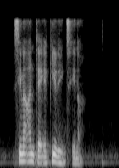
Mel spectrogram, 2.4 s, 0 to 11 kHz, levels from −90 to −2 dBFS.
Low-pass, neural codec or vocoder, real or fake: 7.2 kHz; codec, 16 kHz, 1 kbps, FunCodec, trained on LibriTTS, 50 frames a second; fake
